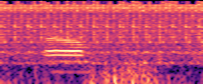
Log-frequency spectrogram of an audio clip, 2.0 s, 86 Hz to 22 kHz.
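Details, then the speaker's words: 2009 VW Golf 1.6 TDI 90bhp CAYB, P0203/P0606, after replacing broken injector, first start took a few tries: short steady diesel clatter settling into even idle, running on all four cylinders. "obviously took a few tries to start off but this is running on four cylinders now"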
